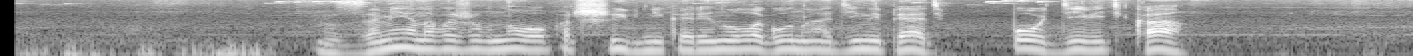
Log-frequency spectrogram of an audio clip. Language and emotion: Russian, positive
